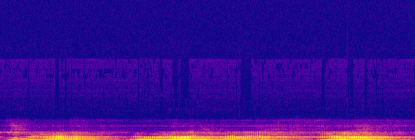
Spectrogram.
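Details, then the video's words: Singing whale giving long, deep, rumbling moans, three broad swells separated by short dips, opening with a quick rising whoop. "Whale Singing"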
